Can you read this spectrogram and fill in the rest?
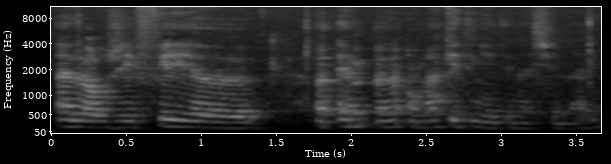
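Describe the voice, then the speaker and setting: A woman's voice: deep voice, steady tone, normal speed. A woman with an Ivorian accent telling her own story casually as an interview guest, repeating phrases for emphasis. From Ivory Coast. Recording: roomy, distant mic, faint noise.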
